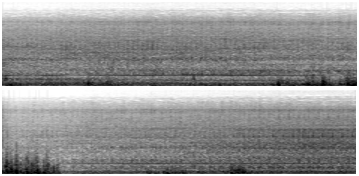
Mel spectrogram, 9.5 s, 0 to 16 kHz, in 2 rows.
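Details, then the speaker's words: 1990 Honda Civic idling with a steady mid-pitched whine from the alternator that stops when the alternator shuts off; charging system diagnosis, only four volts measured. "you hear how the alternator shut off you hear that whining noise go away"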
